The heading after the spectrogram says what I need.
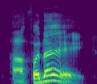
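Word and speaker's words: Håfa Adai: There is a native language called Chammoro, and they have a universal phrase similar to Hawaii's aloha that's pronounced half a day. It's a greeting if you're coming or going. Half a day.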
